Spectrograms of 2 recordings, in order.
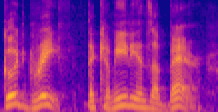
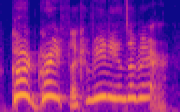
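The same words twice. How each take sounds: First: Said in the usual way. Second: Much higher Muppet voice on Good grief; high cartoon take on the line; puppet punchline voice. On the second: Shown as a demonstration. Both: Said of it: "you're supposed to go".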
